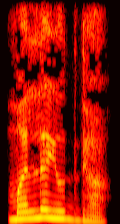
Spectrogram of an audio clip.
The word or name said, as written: ಮಲ್ಲಯುದ್ಧ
